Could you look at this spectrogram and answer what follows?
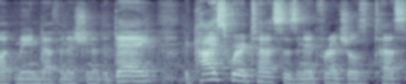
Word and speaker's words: chi-squared: refused to say hi he always called it the chai squared test and it kind of annoyed me so yeah do you nice to say it right but yeah so it's so the chi-squared test so another definition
